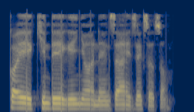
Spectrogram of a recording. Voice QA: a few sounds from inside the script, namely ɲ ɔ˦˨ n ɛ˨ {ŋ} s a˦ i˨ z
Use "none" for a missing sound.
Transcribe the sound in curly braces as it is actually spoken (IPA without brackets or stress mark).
ŋ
